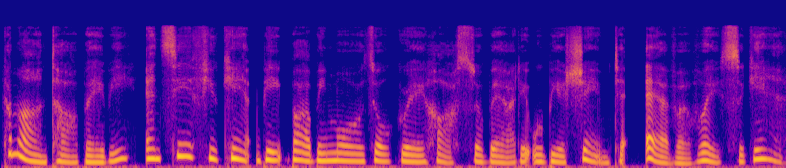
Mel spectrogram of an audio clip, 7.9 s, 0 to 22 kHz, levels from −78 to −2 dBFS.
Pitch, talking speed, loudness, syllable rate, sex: 175 Hz, 185 wpm, -20 LUFS, 4.4 syllables/s, female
